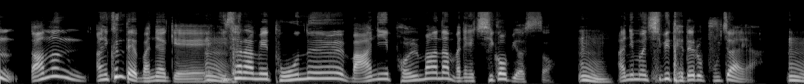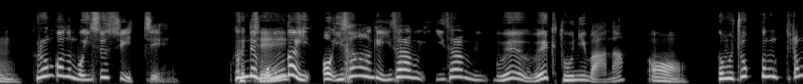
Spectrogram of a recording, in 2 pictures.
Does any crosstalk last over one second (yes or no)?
no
